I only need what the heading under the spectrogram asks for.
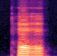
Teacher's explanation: ठ का उच्चारण स्थान मूर्धा है।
